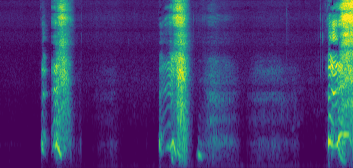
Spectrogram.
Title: Desperate powerful allergy sneezes (f) #female #allergies #sneeze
